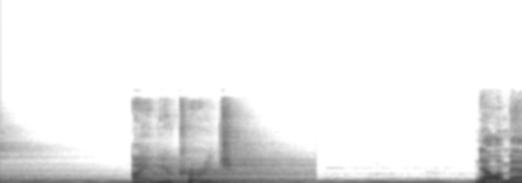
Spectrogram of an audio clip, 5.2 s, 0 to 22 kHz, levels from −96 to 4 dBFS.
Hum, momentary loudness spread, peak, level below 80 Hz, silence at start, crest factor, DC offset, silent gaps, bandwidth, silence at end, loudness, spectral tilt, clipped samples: none; 22 LU; -6 dBFS; -40 dBFS; 0 s; 20 dB; under 0.1%; none; 10.5 kHz; 0 s; -25 LUFS; -7 dB/octave; under 0.1%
